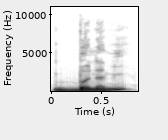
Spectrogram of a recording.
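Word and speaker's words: bon ami: this adjective okay and then you pronounce it bonami when you make this link second example bam so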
